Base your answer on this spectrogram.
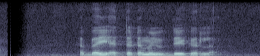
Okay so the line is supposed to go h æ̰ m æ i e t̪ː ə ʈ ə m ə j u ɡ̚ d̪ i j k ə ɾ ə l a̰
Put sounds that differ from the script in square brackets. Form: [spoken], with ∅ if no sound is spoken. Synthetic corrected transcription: h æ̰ [b] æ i [æ] t̪ː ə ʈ ə m ə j u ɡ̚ d̪ [e] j k ə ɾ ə l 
